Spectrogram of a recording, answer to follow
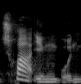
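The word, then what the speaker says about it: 蔡英文: 대만의 지금 그 총통은 민남어로 발음하면 차잉분, 차잉원이죠. 차 하면은 유기음이고요.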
